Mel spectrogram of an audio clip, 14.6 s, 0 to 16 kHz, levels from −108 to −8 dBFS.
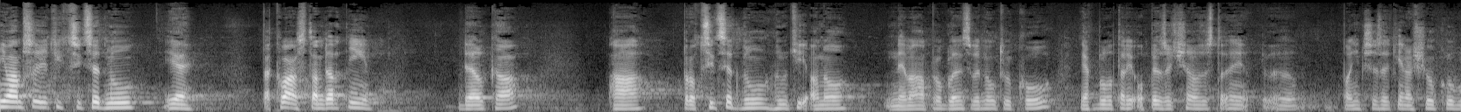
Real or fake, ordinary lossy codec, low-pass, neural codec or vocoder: fake; MP3, 64 kbps; 14.4 kHz; codec, 44.1 kHz, 3.4 kbps, Pupu-Codec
